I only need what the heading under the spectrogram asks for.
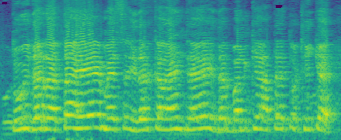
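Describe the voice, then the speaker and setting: A man from Bihar working in a small salon, arguing forcefully and bossily, repeating his demands for respect. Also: very high voice, little pitch movement, brisk. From Bihar, India. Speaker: salon barber. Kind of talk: heated argument in a prank video. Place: small salon shop indoors. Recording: echoey room, voice from far off.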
